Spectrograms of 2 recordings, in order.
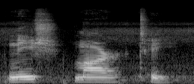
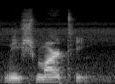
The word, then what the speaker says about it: Nishmarti: How many syllables? Nishmarti. Three full syllables. Nishmarti.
